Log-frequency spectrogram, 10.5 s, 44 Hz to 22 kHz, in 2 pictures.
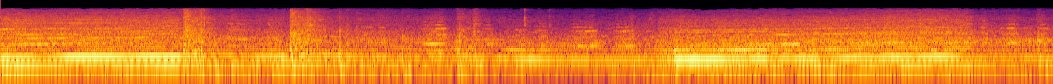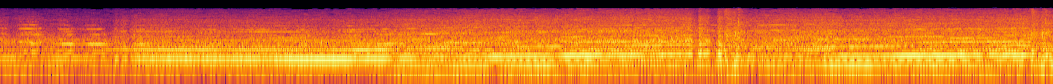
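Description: Porsche 911 in Gran Turismo 7 holds a loud, steady engine drone on track, pitch sliding up and down with throttle and gear changes, broken by a couple of brief sharp shifts.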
